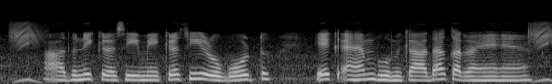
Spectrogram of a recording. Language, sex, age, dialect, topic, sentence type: Hindi, female, 60-100, Kanauji Braj Bhasha, agriculture, statement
